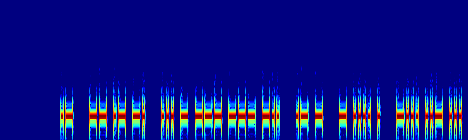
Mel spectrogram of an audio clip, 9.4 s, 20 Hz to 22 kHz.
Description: Morse code, heard as a keyed tone, about 25 wpm, 700 Hz. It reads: A MAN STOOD AT THE BUS
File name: practice / 25wpm / Sentences with 2-Word Phrases - 25wpm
